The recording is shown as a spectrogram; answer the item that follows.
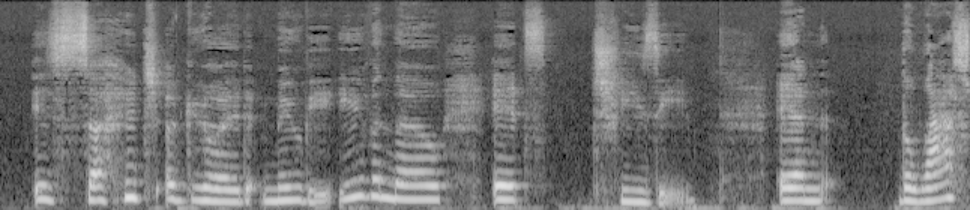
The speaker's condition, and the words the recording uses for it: Stuttering. I've made friends in my favorite coffee shop and I stutter, and I don't need to explain myself.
